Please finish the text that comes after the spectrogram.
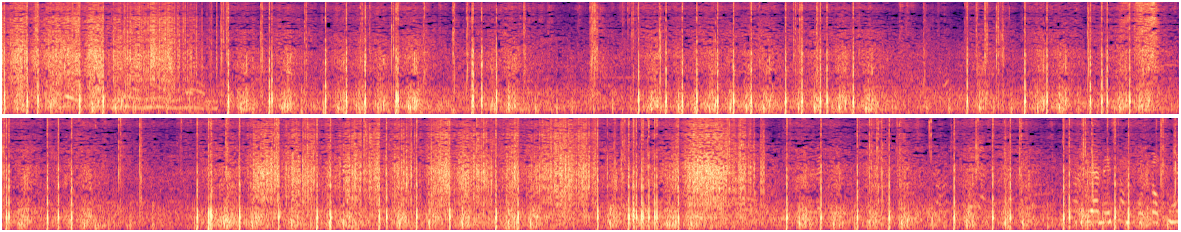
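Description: Firecrackers at a Chinese New Year celebration in Macau pop and crackle in rapid, continuous bursts, loud and relentless, with voices talking beneath the barrage.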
